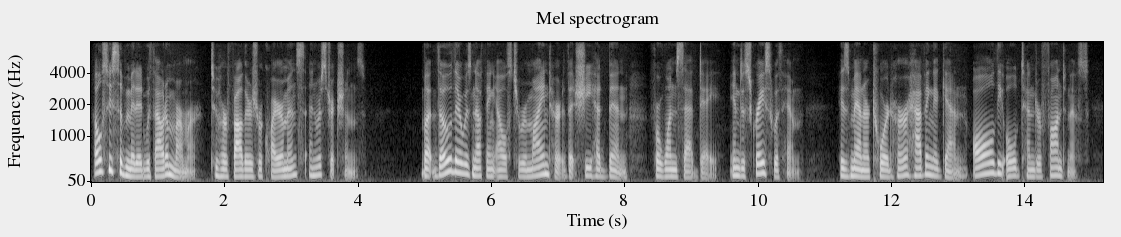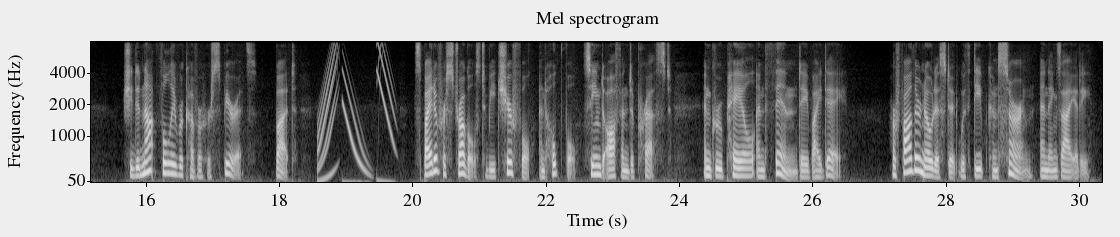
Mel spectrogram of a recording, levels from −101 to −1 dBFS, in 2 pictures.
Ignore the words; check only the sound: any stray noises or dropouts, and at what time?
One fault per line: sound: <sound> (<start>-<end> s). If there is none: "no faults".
sound: chirp (18.6-19.8 s)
